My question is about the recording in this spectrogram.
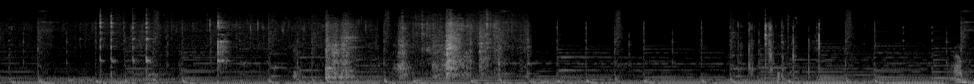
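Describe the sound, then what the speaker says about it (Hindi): Onions dropped into a hot pan for a chickpea vegetable dish, sizzling steadily while a utensil scrapes and clinks against the pan in repeated stirring strokes, with a clear change in texture partway through. "फिर गर्म हो चुका है, इसमें प्याज डाल देते हैं।"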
